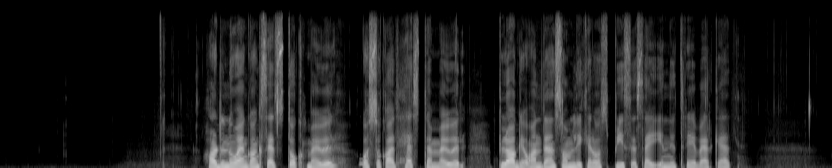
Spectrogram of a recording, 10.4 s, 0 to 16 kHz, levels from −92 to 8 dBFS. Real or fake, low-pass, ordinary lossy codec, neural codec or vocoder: real; 14.4 kHz; none; none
